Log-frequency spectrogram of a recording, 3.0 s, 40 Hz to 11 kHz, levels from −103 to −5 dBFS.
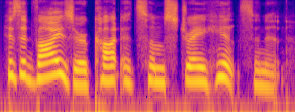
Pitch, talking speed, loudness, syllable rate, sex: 195 Hz, 180 wpm, -18 LUFS, 3.9 syllables/s, female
